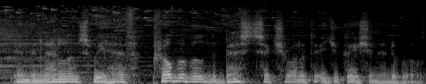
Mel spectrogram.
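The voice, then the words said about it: Dutch accent. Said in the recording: “The gorgeous accent you're about to hear is from the Netherlands.”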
